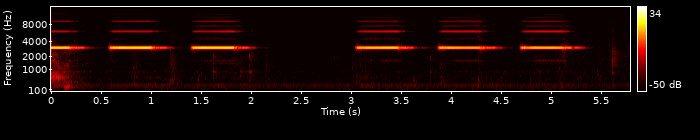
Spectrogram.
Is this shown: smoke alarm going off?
yes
